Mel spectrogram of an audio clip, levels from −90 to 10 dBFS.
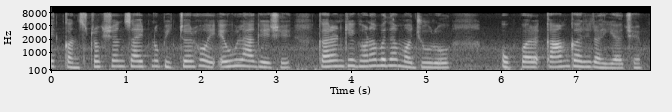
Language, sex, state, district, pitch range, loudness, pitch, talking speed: Gujarati, female, Gujarat, Valsad, 240-285 Hz, -16 LUFS, 265 Hz, 135 wpm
